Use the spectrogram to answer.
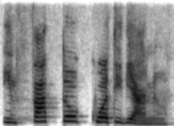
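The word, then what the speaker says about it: Il Fatto Quotidiano: name of this media organization can you just pronounce it for our audience out there sure it is infato quotidiano yes and you can get you go online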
